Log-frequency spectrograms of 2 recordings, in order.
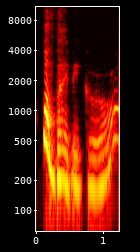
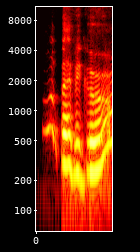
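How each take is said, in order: First: Soft cooing to the puppy; gentle pet voice; dog talk. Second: Higher sing-song puppy voice; higher cooing pet voice; higher dog talk. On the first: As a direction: coo softly at the dog. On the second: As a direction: lift it up for the dog. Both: Real, not acted. Talking to her dog.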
